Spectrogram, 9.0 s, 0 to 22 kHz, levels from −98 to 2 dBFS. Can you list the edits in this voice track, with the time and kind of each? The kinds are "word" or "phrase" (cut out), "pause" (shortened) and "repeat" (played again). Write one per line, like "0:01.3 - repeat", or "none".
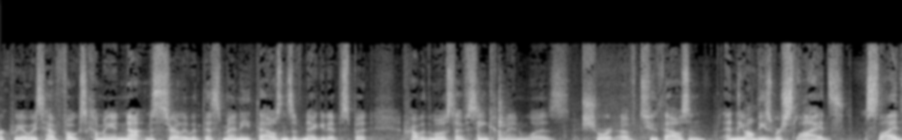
0:04.0 - word
0:05.8 - word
